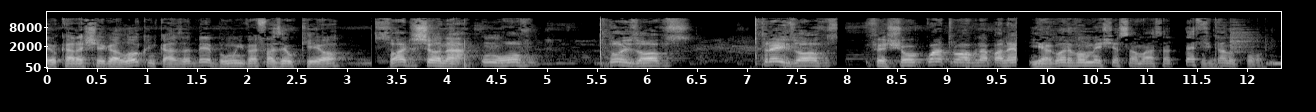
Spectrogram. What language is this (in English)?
Portuguese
